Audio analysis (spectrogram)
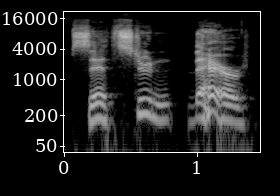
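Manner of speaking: mock scream to alert others. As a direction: call it out high, loud and slow. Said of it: "So I'm screaming out".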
